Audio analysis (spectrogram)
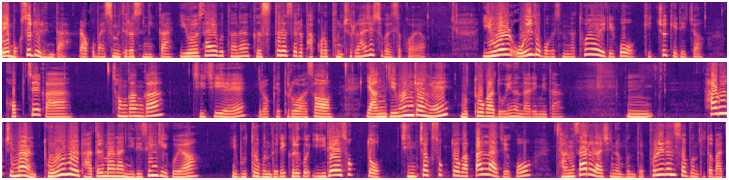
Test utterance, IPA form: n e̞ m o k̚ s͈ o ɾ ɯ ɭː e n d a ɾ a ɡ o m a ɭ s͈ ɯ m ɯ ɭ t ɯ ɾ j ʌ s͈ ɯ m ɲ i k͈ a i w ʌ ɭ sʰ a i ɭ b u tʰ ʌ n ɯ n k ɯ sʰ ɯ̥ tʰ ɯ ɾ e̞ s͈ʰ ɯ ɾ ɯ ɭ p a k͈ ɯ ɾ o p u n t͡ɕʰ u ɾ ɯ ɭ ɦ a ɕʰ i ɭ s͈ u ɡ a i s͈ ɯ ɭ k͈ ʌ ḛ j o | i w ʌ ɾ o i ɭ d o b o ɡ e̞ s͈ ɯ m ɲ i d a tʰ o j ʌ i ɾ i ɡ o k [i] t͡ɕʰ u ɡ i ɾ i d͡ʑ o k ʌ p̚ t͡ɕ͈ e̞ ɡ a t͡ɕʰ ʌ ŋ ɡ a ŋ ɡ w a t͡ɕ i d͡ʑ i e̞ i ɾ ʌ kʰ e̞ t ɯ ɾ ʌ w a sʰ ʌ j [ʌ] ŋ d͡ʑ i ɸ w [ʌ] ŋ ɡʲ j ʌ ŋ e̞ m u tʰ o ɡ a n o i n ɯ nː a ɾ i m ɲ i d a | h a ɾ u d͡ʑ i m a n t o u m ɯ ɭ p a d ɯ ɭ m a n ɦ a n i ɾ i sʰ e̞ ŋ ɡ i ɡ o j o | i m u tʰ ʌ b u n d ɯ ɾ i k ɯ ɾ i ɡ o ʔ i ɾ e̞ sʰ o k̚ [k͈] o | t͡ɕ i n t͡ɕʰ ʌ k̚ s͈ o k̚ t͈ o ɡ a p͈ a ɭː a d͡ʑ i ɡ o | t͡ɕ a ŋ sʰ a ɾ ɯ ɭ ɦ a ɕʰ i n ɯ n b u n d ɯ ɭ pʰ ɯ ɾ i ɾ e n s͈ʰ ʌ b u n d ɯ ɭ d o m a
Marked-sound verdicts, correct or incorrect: correct, incorrect: a, incorrect: a, incorrect: t͈

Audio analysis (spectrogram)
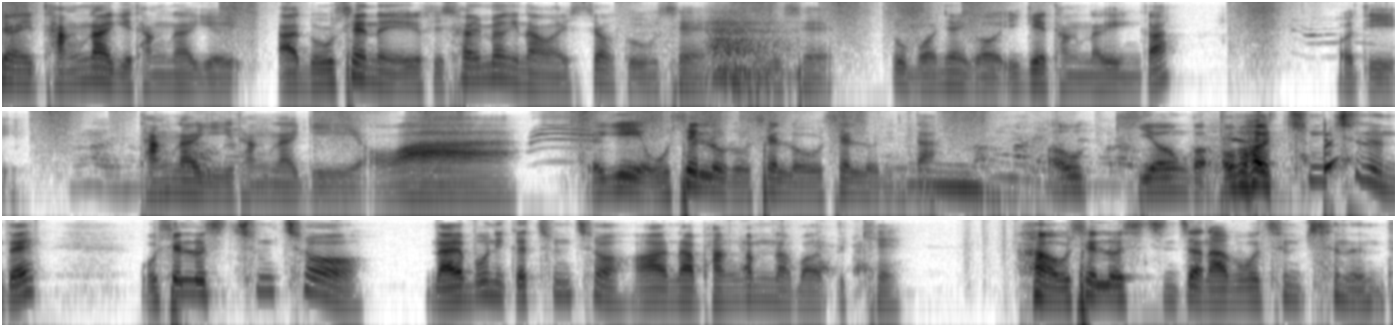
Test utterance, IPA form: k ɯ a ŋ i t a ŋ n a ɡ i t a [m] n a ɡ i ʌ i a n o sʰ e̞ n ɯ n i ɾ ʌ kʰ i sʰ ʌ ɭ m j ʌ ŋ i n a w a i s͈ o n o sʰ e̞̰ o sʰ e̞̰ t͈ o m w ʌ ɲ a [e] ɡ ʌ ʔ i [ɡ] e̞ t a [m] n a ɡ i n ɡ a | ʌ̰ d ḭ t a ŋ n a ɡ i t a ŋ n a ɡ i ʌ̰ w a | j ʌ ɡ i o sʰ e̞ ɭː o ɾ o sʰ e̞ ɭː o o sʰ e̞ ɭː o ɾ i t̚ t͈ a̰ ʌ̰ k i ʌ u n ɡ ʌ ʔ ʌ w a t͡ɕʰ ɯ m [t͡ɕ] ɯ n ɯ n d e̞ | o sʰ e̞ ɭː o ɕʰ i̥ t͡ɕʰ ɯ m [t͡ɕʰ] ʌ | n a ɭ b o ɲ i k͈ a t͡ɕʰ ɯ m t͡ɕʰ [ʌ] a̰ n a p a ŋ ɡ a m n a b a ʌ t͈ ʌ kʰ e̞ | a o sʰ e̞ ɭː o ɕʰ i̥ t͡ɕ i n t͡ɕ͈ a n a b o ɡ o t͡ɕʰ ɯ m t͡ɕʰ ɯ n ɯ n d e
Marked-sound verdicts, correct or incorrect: incorrect: ŋ, incorrect: i, correct, incorrect: ŋ, incorrect: t͡ɕʰ, correct, correct

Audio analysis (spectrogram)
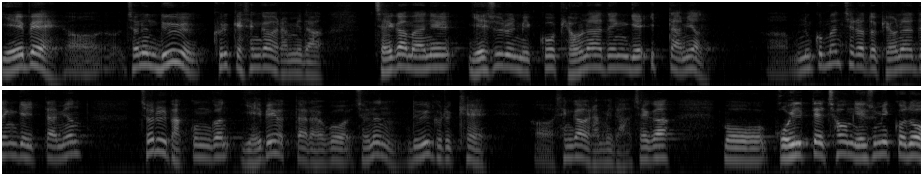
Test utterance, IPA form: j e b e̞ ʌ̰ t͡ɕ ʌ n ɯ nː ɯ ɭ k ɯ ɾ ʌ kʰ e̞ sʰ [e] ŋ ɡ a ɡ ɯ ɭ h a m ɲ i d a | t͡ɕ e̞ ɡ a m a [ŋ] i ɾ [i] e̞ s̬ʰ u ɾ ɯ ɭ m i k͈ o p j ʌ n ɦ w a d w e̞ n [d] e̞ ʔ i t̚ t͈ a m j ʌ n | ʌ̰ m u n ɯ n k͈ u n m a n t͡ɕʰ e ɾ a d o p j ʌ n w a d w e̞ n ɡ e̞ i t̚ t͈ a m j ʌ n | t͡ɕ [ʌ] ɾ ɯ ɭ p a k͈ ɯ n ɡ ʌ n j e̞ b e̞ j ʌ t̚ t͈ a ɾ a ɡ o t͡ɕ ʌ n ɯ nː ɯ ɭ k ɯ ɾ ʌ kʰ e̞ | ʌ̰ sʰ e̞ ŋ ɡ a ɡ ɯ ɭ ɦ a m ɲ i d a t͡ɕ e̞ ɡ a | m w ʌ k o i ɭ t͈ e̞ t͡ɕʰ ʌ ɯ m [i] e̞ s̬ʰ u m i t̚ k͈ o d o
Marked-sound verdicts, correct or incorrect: correct, incorrect: ɲ, incorrect: j, incorrect: ɡ, correct, incorrect: j

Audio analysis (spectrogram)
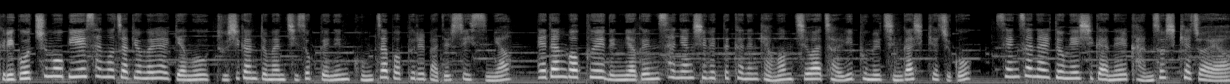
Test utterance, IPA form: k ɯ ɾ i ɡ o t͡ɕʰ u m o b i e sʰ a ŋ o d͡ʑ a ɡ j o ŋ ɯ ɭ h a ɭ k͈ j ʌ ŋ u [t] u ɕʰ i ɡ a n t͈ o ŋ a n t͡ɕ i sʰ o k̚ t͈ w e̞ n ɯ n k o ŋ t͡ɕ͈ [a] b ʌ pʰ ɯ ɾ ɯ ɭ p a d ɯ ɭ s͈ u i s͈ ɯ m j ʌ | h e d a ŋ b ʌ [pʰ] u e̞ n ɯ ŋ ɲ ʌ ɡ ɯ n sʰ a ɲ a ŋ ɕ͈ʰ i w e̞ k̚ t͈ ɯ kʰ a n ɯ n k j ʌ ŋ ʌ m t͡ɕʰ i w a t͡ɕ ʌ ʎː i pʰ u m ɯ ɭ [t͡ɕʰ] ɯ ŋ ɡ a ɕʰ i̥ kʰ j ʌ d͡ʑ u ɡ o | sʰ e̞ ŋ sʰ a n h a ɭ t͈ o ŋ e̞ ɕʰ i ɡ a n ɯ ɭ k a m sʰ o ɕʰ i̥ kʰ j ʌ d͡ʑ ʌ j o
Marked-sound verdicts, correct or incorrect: correct, correct, correct, incorrect: t͡ɕ

